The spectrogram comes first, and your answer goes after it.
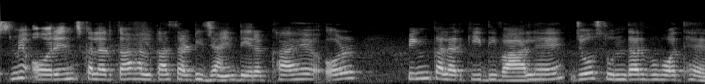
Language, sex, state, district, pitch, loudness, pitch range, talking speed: Hindi, female, Uttar Pradesh, Muzaffarnagar, 230 Hz, -20 LUFS, 220-250 Hz, 170 wpm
